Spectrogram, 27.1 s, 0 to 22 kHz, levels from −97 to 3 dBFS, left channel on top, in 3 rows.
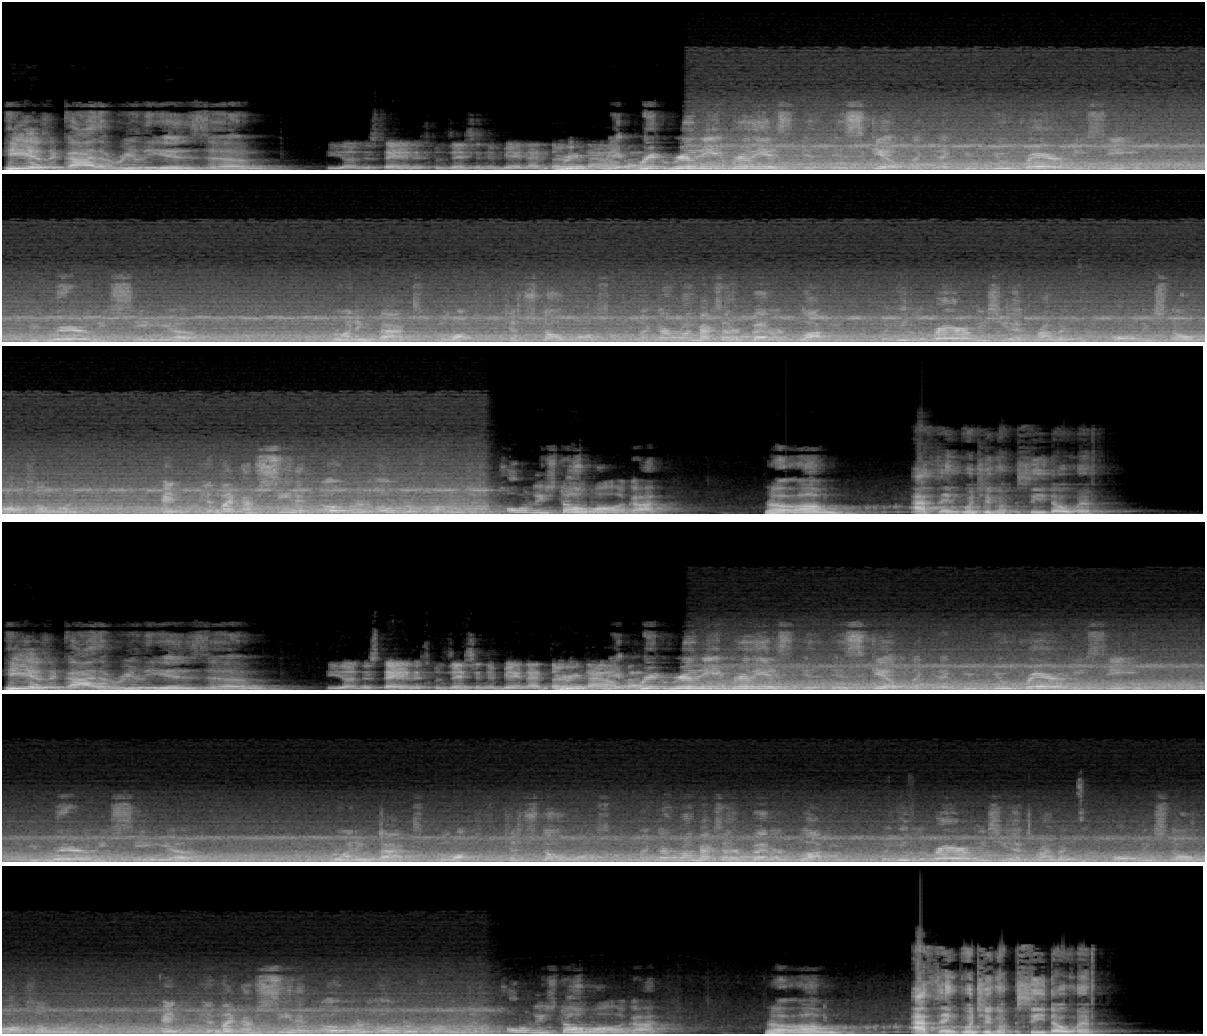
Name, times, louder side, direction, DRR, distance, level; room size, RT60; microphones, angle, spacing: voice 1, 0.0-2.0 4.1-8.6 9.2-10.6 11.4-15.3 15.6-18.7 19.2-22.9 23.8-24.3, left 2 dB, 20° left, 1.5 m, -24 dB
voice 2, 2.4-4.8 8.5-9.4 10.9-11.5 20.4-20.5 21.3-21.4 24.7-25.4, right 3 dB, 40° right, 1.3 m, -33 dB
sound 1, 5.1-21.7, left 3 dB, 75° left, 7.7 m, -32 dB
voice 3, 24.9-26.2, right 5 dB, 65° right, 0.8 m, -23 dB
28.0 x 10.5 x 4.0 m
head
